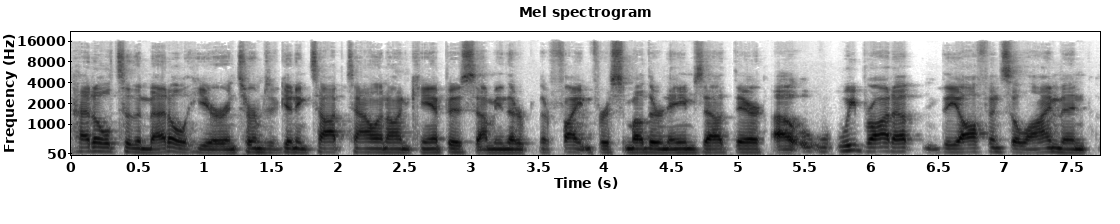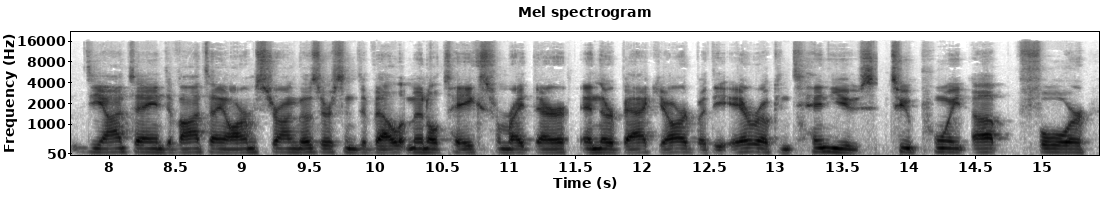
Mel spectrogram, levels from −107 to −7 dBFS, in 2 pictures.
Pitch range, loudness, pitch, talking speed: 105-115 Hz, -16 LUFS, 110 Hz, 210 wpm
